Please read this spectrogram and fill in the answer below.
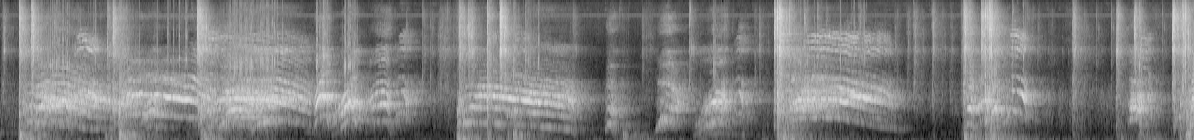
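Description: Kendo kiai: long, loud shouted cries that bend and fall in pitch, about five of them, each opening with the thump of a stamping foot on the wooden floor and sharp clacks of bamboo shinai striking armour.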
